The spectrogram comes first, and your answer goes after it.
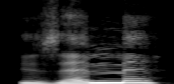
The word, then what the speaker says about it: aiment: Vous aimez silent aiment elles aiment.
